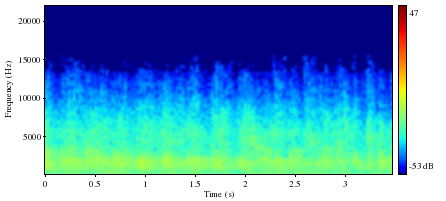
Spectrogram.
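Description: Church congregation at an Adventist baptism service applauding the newly baptized family, a steady, dense wash of many hands clapping at once, moderately distant and even throughout with no pauses.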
